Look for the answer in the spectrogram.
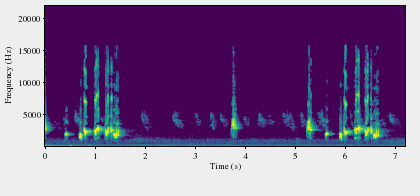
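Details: A bulbul gives repeated loud gurgling phrases of quick chirps, with one sharp single note between them and soft distant twitters in the background.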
